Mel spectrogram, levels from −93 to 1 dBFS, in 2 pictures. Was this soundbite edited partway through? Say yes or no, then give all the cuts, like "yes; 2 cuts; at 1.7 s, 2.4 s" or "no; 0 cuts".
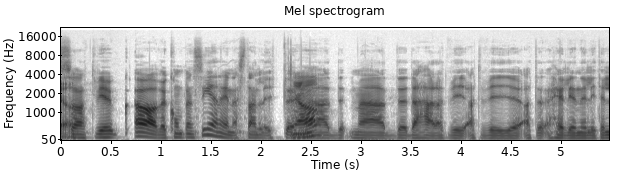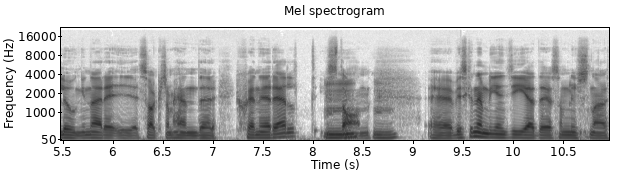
no; 0 cuts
